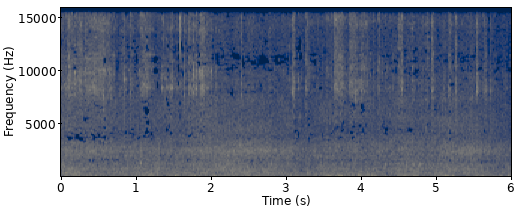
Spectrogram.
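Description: Wind buffeting the microphone: a steady rushing noise with an uneven low rumble.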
